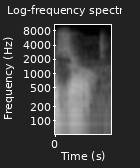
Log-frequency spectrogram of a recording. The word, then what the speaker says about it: Jean: And me, I'm Jean. Who? Jean. Who's Jean? Jean. Oh, Jean. Yeah, that's because in French we say Jean.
